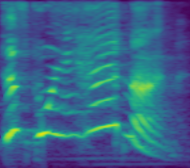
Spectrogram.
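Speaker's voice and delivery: high-pitched incredulous exclamation; retold outrage. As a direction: squeal it in mock outrage. Acts out own outraged reaction.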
